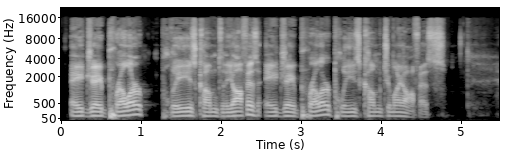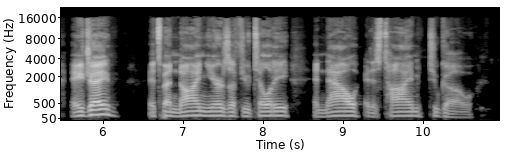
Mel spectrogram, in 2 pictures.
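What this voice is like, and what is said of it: Impression of Hacksaw. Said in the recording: “impersonate Hacksaw firing AJ”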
